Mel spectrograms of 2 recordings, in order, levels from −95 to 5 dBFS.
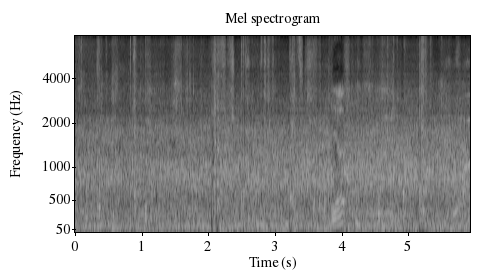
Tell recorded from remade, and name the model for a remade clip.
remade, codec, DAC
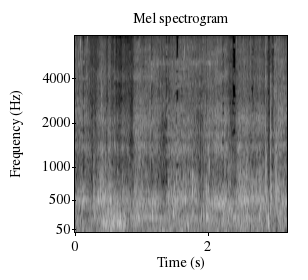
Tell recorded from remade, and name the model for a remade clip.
recorded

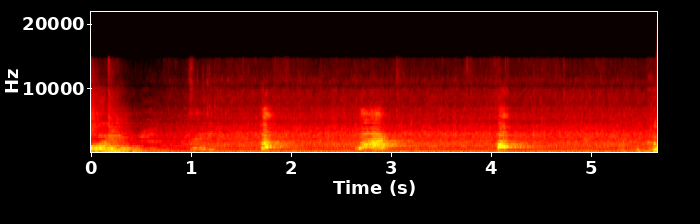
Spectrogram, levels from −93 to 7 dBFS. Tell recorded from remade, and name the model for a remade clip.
remade, vocoder, Vocos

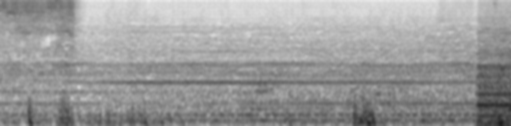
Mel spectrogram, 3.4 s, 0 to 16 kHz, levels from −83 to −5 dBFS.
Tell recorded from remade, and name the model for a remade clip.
remade, vocoder, Vocos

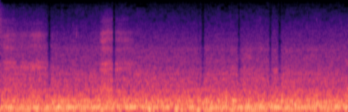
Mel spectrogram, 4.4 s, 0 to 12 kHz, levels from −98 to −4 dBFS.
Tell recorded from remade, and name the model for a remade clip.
recorded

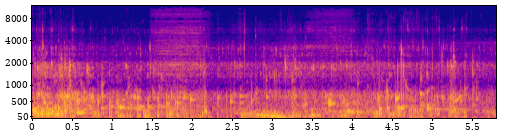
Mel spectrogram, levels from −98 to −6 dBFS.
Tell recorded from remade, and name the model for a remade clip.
recorded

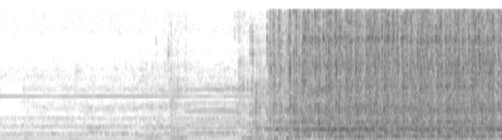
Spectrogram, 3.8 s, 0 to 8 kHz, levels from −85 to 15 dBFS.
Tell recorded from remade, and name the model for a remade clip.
recorded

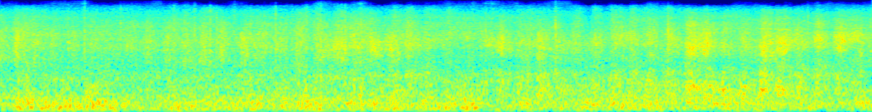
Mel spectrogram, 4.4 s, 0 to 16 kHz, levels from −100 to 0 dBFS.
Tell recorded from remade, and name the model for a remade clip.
remade, autoencoder, DAC-VAE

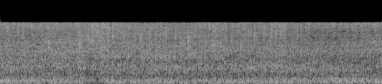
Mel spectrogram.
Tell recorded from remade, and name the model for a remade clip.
recorded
